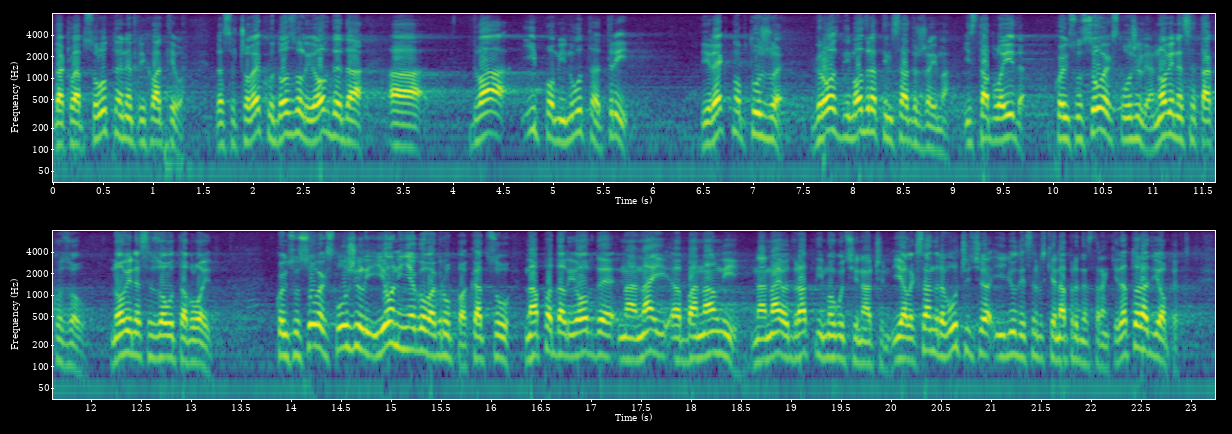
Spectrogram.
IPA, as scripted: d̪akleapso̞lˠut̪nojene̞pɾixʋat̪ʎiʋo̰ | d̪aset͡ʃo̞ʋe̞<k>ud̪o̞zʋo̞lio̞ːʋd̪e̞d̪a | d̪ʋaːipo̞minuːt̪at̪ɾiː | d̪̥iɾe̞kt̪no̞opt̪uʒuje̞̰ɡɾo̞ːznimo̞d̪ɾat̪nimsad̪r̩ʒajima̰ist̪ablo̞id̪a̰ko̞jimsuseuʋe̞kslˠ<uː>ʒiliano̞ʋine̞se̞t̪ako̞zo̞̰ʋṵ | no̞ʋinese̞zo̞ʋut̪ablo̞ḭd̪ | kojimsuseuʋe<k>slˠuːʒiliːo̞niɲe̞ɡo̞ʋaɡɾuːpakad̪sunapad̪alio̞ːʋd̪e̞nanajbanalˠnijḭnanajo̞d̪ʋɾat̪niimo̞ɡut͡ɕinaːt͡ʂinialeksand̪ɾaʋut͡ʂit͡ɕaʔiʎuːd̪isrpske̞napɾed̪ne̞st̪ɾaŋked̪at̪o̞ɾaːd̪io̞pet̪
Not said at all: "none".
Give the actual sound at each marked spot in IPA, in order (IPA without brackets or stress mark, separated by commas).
k, uː, k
